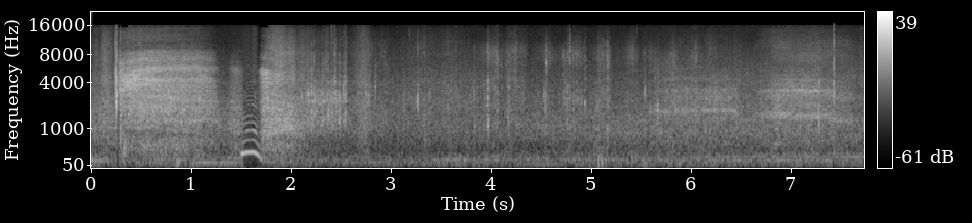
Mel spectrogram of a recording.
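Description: Outdoor background with a low steady hum and stretches of wind noise on the microphone. A short falling vocal sound comes about a second and a half in.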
